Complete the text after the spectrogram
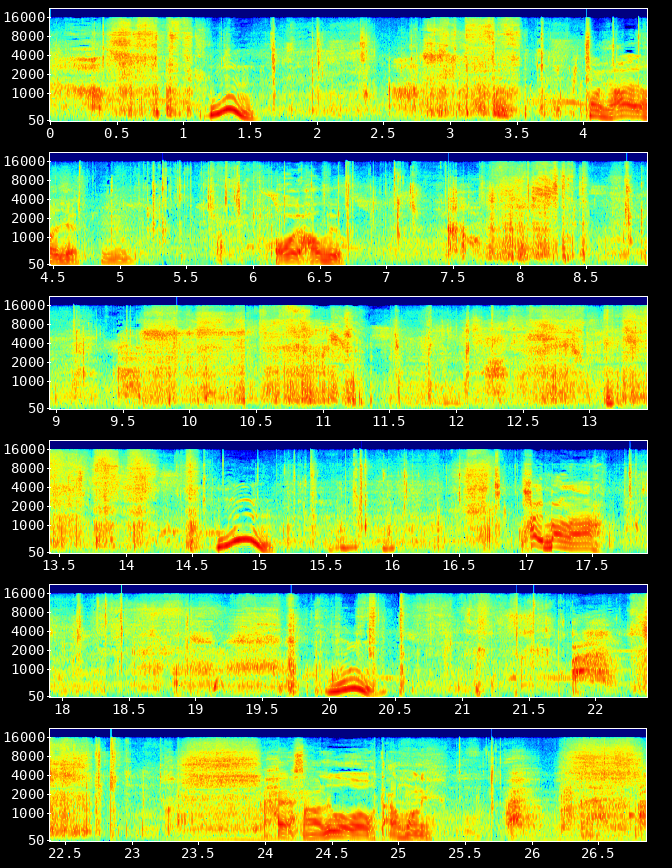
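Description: A young man chews crunchy food noisily, close to a microphone.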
